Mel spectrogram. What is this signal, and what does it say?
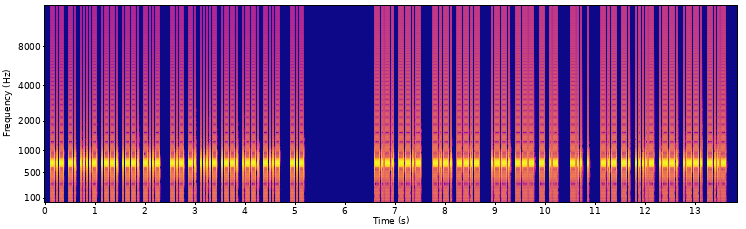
Morse code, heard as a keyed tone, about 40 wpm, 700 Hz. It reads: KN4PPX KN4PPX K CQ CQ POTA DE KN4PPX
